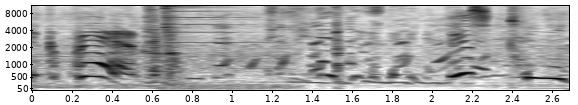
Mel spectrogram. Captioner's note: kids giggling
